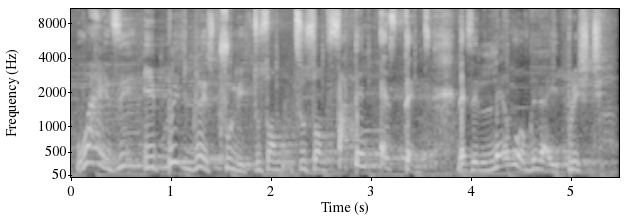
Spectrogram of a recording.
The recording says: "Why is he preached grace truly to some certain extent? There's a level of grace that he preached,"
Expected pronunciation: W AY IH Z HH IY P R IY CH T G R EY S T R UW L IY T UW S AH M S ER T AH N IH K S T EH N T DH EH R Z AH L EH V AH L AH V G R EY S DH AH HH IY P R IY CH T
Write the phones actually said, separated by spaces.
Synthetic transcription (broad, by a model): W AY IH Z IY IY P R IY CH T G R EY S T R UW L IY T UW S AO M S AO T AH N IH S T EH N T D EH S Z AH L EH V AH L AH V G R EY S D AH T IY P R IY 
